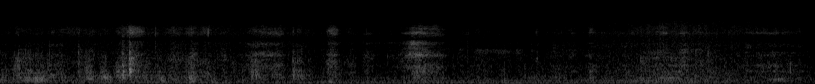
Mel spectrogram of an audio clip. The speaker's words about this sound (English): And that silence and then the little squeaking is them kissing passionately after she's attempted in vain to fight him off and then gives in. It's really quite a moment in the film.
